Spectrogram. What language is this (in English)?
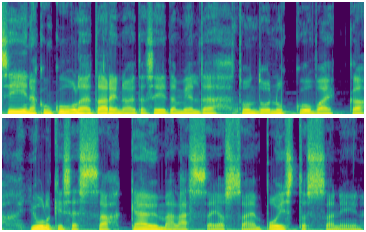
Finnish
